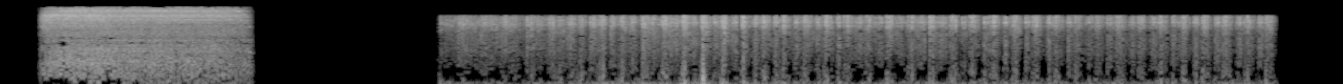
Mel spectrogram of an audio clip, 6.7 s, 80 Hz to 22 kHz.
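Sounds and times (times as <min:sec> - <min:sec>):
snake in the jungle hissing: 0:00.2 - 0:01.3.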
